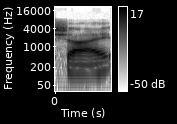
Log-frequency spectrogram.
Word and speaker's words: Shai: yeah my name is Shai rhymes with tie in fact tie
